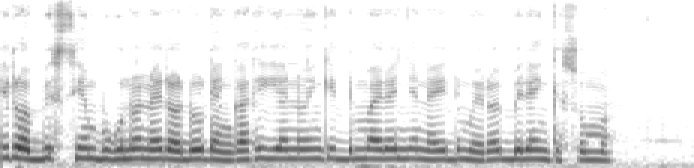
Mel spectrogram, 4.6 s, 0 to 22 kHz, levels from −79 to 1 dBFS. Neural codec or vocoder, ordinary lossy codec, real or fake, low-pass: none; none; real; none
